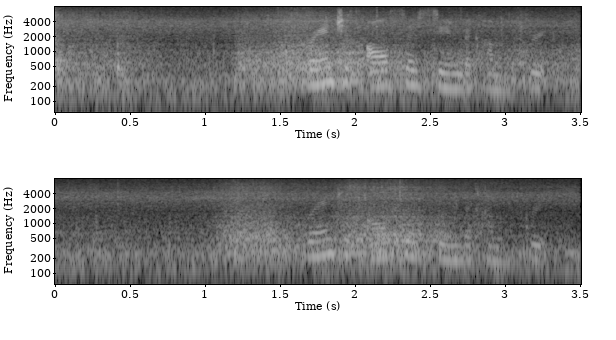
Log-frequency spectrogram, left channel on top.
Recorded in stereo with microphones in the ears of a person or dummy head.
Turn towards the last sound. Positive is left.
turn(degrees=50)  # may be behind; listen again after turning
